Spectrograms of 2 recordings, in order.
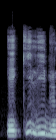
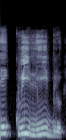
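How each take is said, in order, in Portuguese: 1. O u depois do q é mudo. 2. O u depois do q é pronunciado. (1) "não se pronunciam como ditongo" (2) "Nada de falar"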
